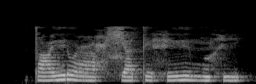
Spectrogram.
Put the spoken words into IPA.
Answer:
tˤ ɪː ɾ o ʕ ɪ ħ ɕ a t ɪ h ɪː m õ h i

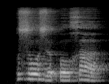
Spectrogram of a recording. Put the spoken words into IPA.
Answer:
z o z ɵ ʔ o x ɐ

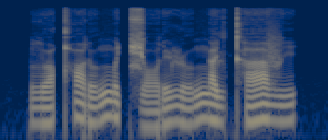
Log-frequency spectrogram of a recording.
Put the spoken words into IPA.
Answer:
l o qʰ ɔ ɾ ʊ ŋ ɔ t͡ɕ ɔ ɾ i ɭ ʊ ŋ a lʲ kʰ a v i

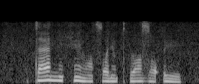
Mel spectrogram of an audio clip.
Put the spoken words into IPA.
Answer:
t æ n ĩ h ẽ l ẽ sˤ o ɾʲ ũ kʷʰ ɑ zˤ o ʔ y

